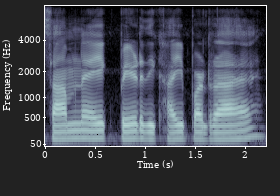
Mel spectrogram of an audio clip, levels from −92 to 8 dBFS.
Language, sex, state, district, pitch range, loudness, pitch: Hindi, male, Jharkhand, Deoghar, 115-125 Hz, -18 LUFS, 120 Hz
